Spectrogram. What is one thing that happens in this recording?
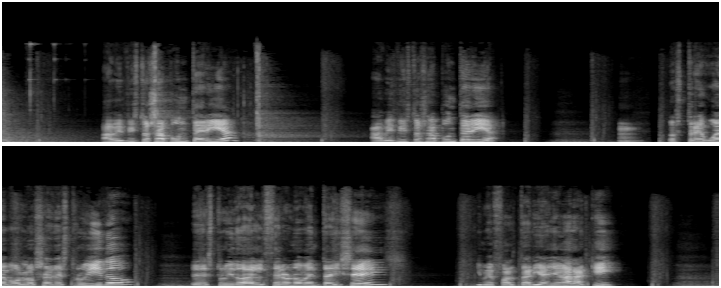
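A young man talks animatedly into a close microphone.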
